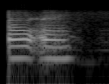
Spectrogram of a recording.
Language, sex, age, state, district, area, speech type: Assamese, female, 18-30, Assam, Dhemaji, rural, conversation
